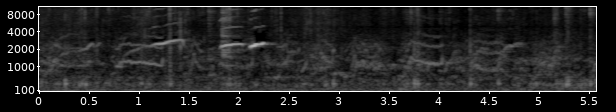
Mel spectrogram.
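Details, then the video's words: Guinea pigs eating a pumpkin give a few clear squeaks, rising and bending tones with bright overtones, the loudest pair near the middle, against soft chewing and a low hum. "Guinea Pigs munching on a Pumpkin!"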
